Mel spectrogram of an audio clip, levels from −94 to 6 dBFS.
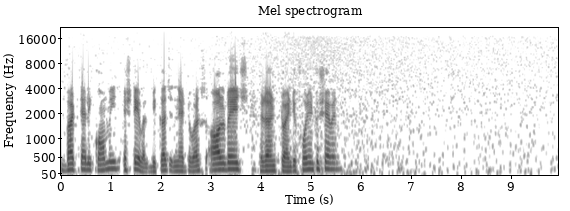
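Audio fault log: throughout: overdone noise removal. The noise reduction on this noisy speech recording was set too strong, so it pulls individual frequency bands far down or cuts them entirely whenever they sit close to its noise estimate. Quieter parts of the voice fall below that line and vanish with the noise. The gaps between phrases drop to near silence scattered with twinkling specks.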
